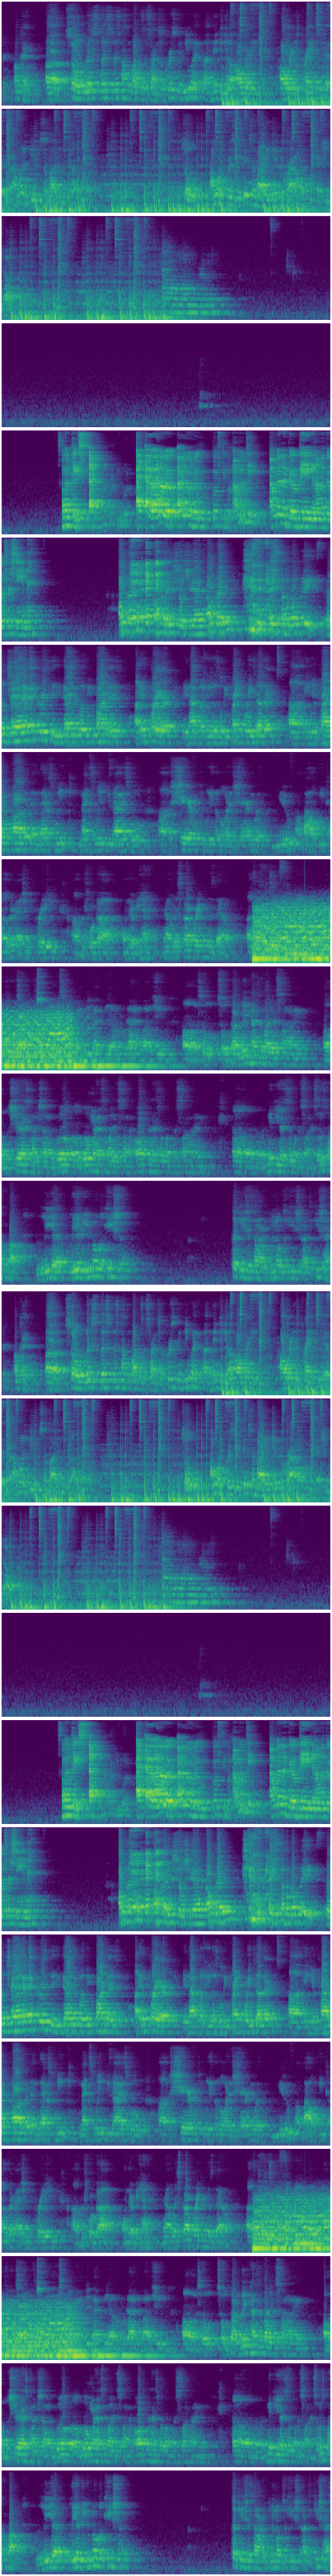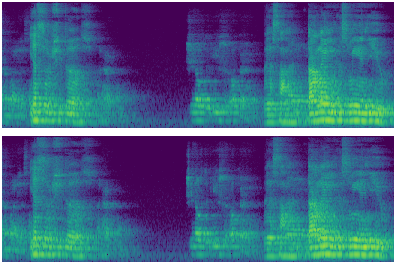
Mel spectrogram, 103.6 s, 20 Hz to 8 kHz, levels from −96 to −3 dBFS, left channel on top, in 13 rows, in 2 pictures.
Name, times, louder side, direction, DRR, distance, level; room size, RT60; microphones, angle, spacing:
voice 1, 0.3-0.6 1.1-6.2 6.7-10.2 12.3-12.7 13.0-16.4 34.3-34.4 34.7-35.0 42.7-43.2 43.6-45.4 45.7-47.4 47.8-50.7 51.1-52.0 52.3-54.5 54.8-57.4 57.7-59.2 59.6-62.1 62.4-65.1 65.5-69.4 69.8-75.7 76.2-79.1 79.6-84.7 85.4-90.8 93.4-97.0 97.6-98.2 99.4-100.8 101.4-102.0, right 1 dB, 80° right, 0 dB, 2.4 m, -31 dB
sound 1, 5.3-20.0, right 1 dB, 25° right, 0.7 m, -34 dB
voice 2, 19.8-21.1 33.4-34.1 35.2-37.2 37.5-38.0 38.4-40.7 43.0-43.7 46.0-46.4, equal, ahead, -1 dB, 1.4 m, -24 dB
sound 2, 69.9-75.3, left 2 dB, 45° left, 0.8 m, -21 dB
voice 3, 96.3-97.5 101.0-103.4, equal, 25° left, 2 dB, 1.3 m, -24 dB
12.0 x 7.3 x 5.1 m, 1.2 s
head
